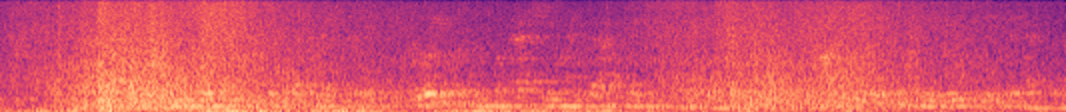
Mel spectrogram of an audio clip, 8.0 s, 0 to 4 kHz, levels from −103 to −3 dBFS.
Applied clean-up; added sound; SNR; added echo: none; Waves, surf; -3 dB; reverberation time 1.3 s.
